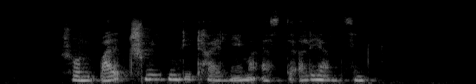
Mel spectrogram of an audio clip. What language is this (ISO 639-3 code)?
deu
